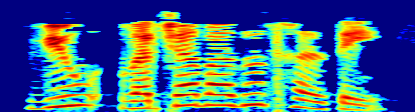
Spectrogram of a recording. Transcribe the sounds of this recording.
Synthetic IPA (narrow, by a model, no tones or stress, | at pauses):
ʋjuːʋəɾt͡ɕabad͡zuːd͡zʰʱalt̪e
